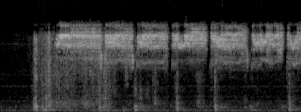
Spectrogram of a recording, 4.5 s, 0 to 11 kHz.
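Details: Pallid swifts at a breeding colony in a school in Jerez de la Frontera, Spain, in stifling heat above 45°C, where a chick begs for food at a nest: high, thin buzzy notes in repeated half-second bursts, with scratchy clattering clicks beneath.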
